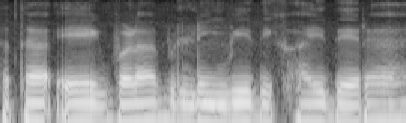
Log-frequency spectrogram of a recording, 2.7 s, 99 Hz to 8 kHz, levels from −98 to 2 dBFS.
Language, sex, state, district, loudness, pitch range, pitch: Hindi, male, Jharkhand, Ranchi, -14 LUFS, 100-105 Hz, 100 Hz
